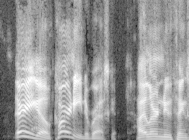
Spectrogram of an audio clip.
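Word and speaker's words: Kearney: was born he was born and raised in Kierney, Nebraska. Did I get that right, John? Did I pronounce that right? It's Carney, but it sounds weird. Yeah, there you go. Carney, Nebraska.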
